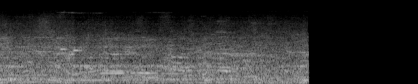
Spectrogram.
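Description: A fire engine siren wails close by.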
